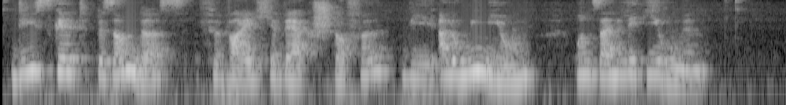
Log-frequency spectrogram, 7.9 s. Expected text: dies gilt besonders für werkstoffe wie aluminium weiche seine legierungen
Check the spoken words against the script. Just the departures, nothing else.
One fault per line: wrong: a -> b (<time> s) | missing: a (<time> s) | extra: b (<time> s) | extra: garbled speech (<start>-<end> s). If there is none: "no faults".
extra: weiche (2.3 s)
wrong: weiche -> und (5.8 s)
